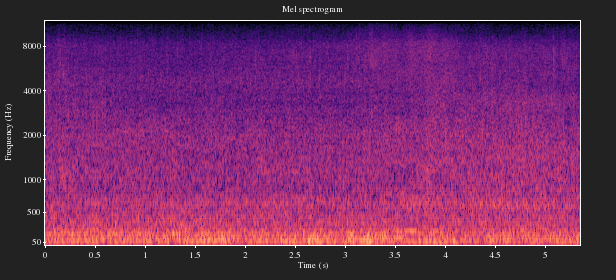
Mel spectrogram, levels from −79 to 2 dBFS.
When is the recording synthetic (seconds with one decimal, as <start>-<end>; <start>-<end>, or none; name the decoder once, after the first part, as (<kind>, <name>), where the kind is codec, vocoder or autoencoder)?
3.4-4.1 (codec, SNAC)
